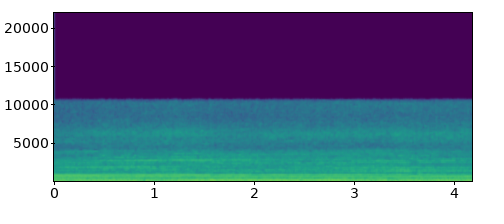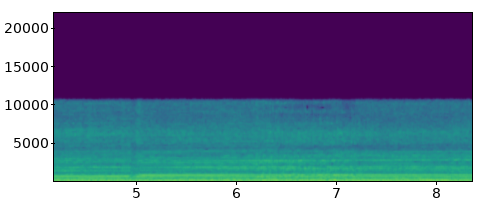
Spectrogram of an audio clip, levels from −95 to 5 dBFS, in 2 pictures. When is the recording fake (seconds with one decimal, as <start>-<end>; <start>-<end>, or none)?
6.2-7.2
